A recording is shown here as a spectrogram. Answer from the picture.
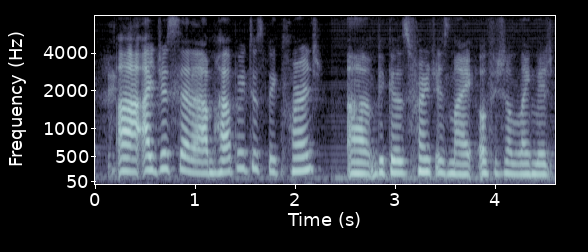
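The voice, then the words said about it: Noticeable accent of a French speaker. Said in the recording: “I'm sure our listening audience can pick up your accent. And I know French is your official language.”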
